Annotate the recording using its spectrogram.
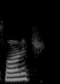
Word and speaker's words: Larnach: Larnach, Larnick, what do we got on that name? – I, I think it's a ch sound at the end. I think it's Larnach.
